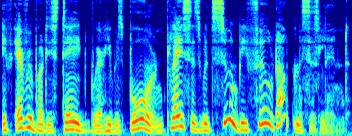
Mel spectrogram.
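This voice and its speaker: A woman voicing a cheerful, romantic young bride-to-be in an audiobook, expressive and lyrical with a teasing touch. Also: sits low, moderate pace, slightly rough, no echo, heavily acted. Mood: bright. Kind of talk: audiobook character dialogue.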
